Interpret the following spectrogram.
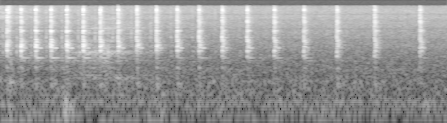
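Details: Mac Pro bought as dead, revived after reseating memory, booting from USB: sharp dry ticks, fast then slowing to about two a second as the fan spins down; fan ticking, owner suspects a going bearing, not confirmed.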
